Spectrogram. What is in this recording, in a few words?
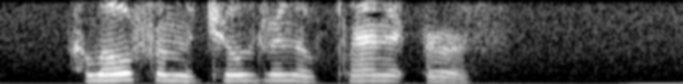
greeting in English; Voyager Golden Record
